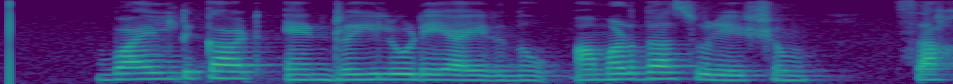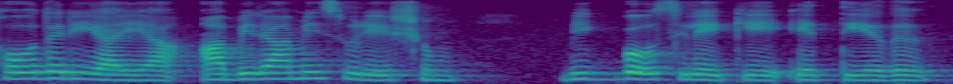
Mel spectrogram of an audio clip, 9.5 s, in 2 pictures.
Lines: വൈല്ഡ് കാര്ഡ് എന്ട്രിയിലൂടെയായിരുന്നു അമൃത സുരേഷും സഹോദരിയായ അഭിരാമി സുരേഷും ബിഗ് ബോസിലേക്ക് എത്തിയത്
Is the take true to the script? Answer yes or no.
yes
